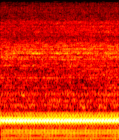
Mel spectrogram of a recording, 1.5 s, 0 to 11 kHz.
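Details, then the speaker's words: New Kobalt Quiet Tech 26-gallon 150 PSI single-stage electric air compressor, first run: steady, even mid-pitched hum, no knocking or rattle; running smoothly and very quiet. "I'm not talking any different than I was before, except for a little bit of excitement in my voice. I don't even know what to say about it. I can barely hear it compared to my old air compressor."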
